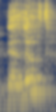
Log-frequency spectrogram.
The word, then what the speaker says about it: Duluth: johnson michael all right atlanta georgia how you pronounce bill duluth duluth yeah duluth george georgia yeah all right man appreciate it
